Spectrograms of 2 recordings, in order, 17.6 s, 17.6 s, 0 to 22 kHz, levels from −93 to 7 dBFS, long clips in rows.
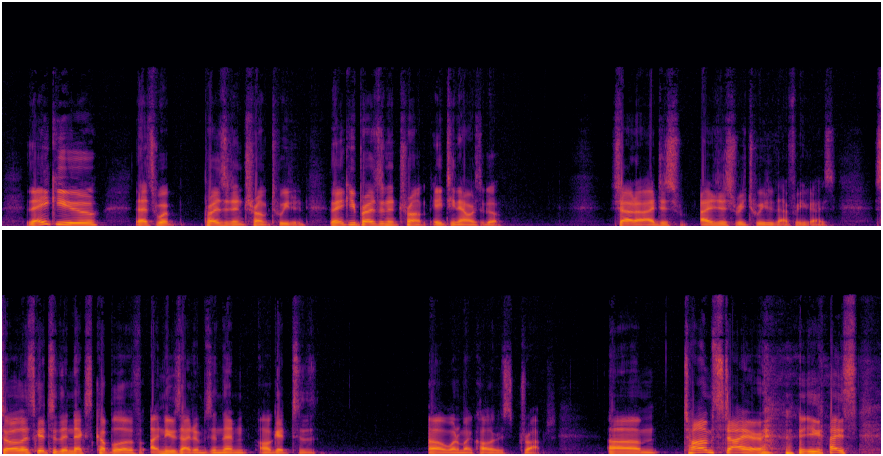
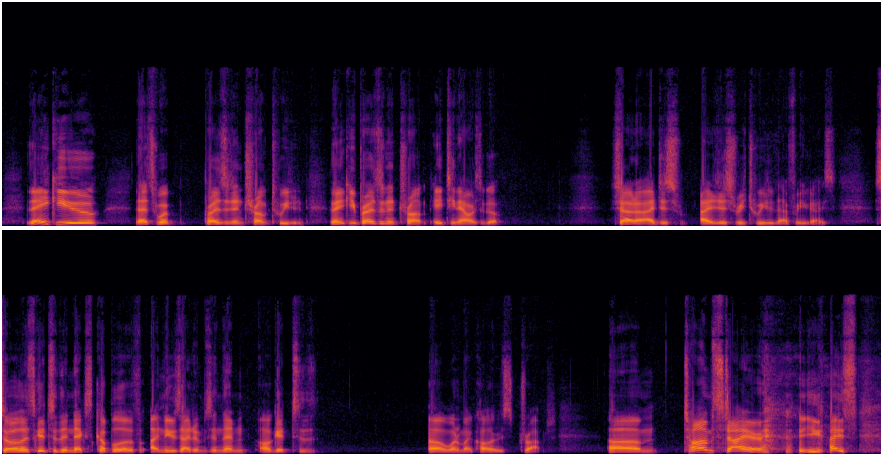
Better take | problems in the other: first | thin; somewhat; fading below 300 Hz

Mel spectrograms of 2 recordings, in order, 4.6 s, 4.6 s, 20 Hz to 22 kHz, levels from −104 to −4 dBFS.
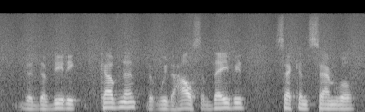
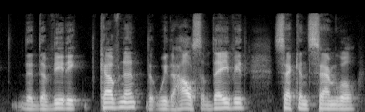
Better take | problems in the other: second | hiss; noticeable; throughout; 10 dB below the speech

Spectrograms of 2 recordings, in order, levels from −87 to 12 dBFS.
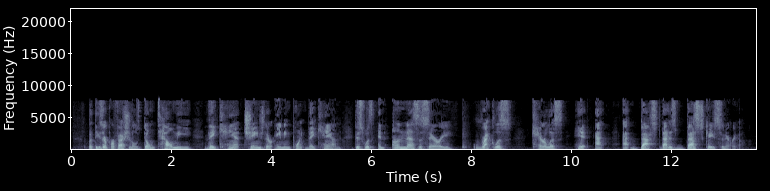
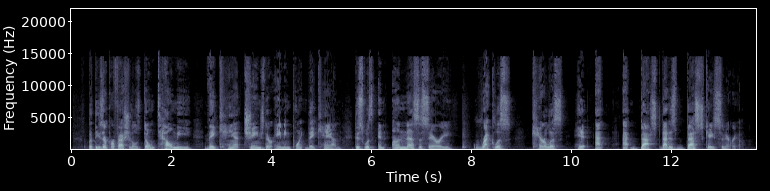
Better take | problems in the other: second | garbled, watery; badly; nothing above 7.5 kHz; slightly in the second

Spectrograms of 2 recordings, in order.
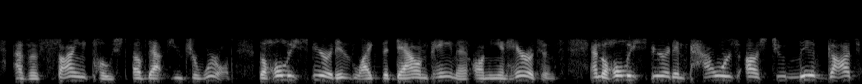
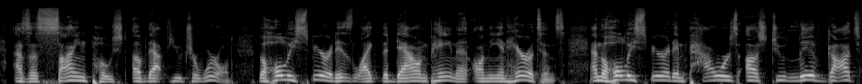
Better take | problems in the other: second | phone-call audio; poor line; nothing above 3 kHz

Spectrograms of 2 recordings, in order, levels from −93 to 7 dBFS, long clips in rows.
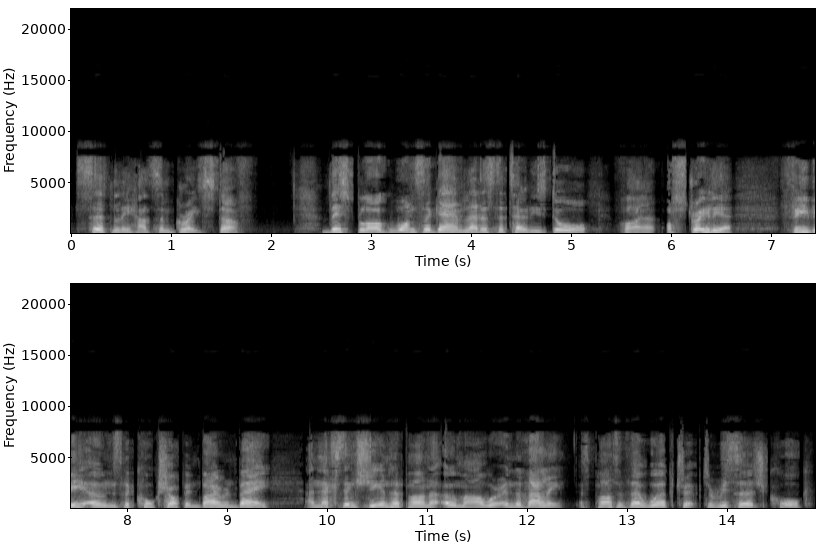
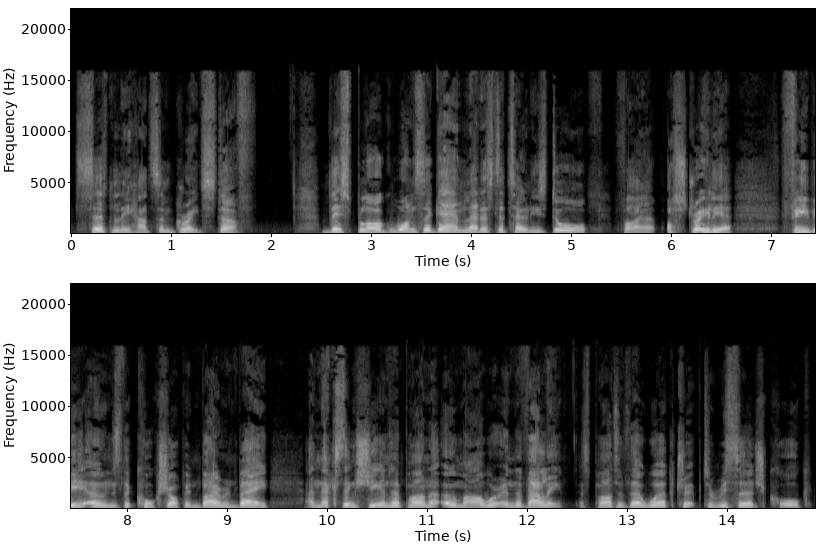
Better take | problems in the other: second | garbled, watery; badly; nothing above 7.5 kHz; slightly in the second

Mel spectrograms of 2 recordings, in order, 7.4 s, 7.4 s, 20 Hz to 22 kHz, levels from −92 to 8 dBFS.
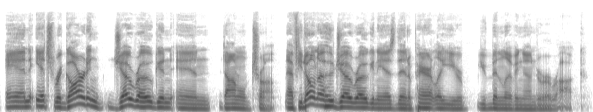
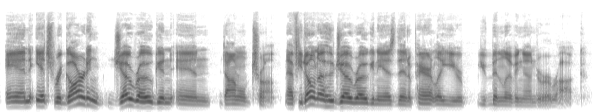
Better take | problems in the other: first | thin; somewhat; fading below 300 Hz

